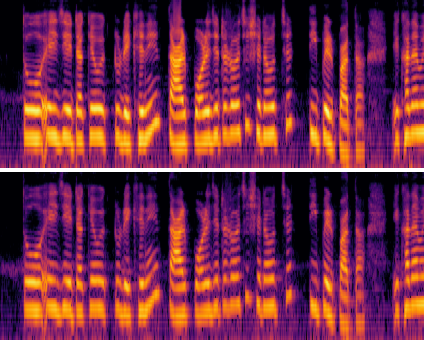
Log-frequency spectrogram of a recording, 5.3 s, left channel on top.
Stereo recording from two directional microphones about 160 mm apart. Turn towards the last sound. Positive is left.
turn(degrees=15)  # may be behind; listen again after turning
